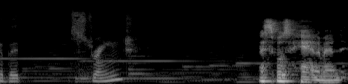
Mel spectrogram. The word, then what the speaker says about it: Hanneman: It is supposed to be pronounced Hanneman. I don't know, I just see that and I think it's like Hanuman. But I guess if the game pronounces it Hanneman, I'll pronounce it Hanneman.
